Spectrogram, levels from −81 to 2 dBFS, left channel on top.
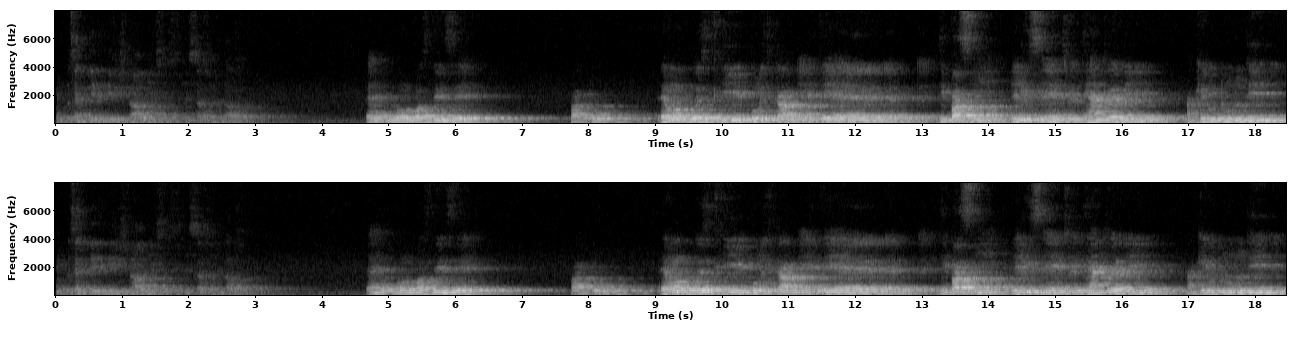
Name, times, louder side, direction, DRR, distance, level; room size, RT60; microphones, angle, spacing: voice 1, 0.1-2.8, equal, 35° left, -9 dB, 1.5 m, -39 dB
voice 2, 4.7-6.3 7.7-8.3 9.0-14.1 14.3-16.4 17.0-18.3, left 1 dB, 70° left, -5 dB, 0.5 m, -22 dB
5.0 x 2.5 x 2.7 m, 2.6 s
head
